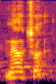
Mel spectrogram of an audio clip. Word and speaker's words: Melchor: Melchor.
